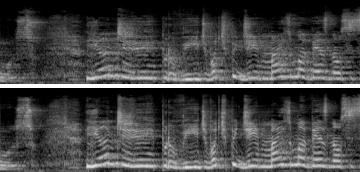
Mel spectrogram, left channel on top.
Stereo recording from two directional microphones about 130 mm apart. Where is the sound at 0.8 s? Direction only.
40° right (ahead or behind).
